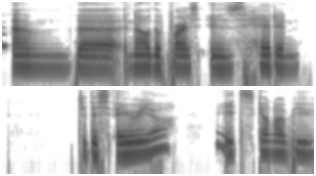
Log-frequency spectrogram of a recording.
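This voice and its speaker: Speaking at a very slow pace, a woman keeps a fairly low pitch and a monotone, flat intonation. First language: not English. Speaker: trading educator. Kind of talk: tutorial. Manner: halting, many fillers.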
